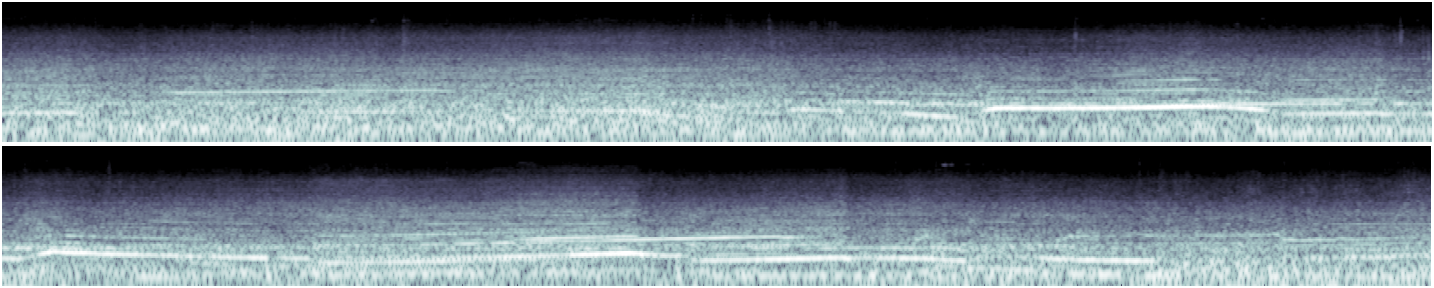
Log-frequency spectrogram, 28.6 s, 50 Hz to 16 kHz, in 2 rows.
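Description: Cabin sound of a Honda Civic Type R FK8 at speed. Its 2.0-litre turbocharged four-cylinder engine runs under load, its pitch climbing and then dropping in steps with gear changes, over a steady road and tyre rumble.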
